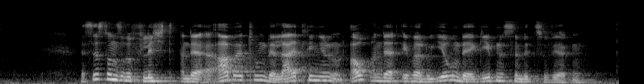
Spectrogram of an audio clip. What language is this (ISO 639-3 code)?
deu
